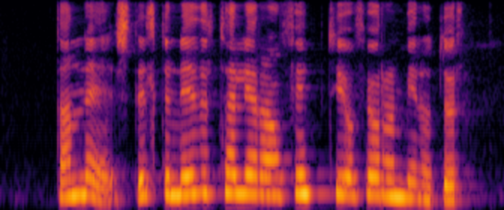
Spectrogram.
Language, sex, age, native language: Icelandic, female, 50-59, Icelandic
